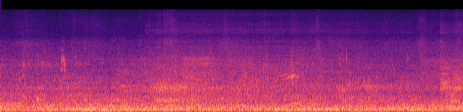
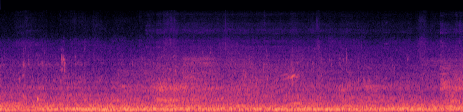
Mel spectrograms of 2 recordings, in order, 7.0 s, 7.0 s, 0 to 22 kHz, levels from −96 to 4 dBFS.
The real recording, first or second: second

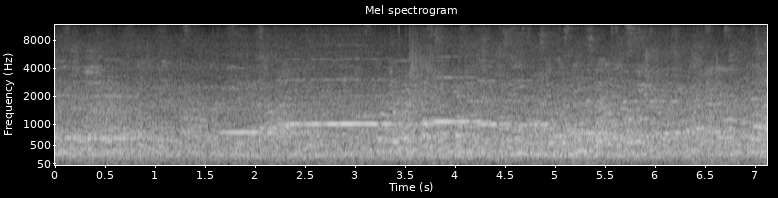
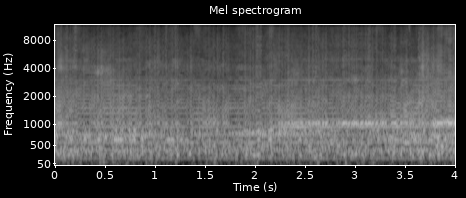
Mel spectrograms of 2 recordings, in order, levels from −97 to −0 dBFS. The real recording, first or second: first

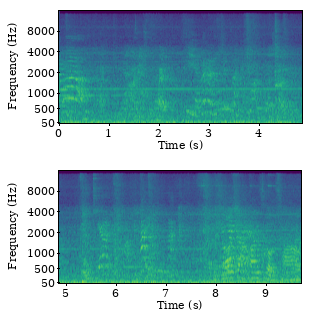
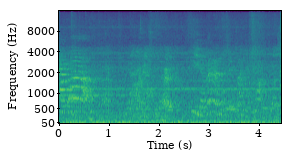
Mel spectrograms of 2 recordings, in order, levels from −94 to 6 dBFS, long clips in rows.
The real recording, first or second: first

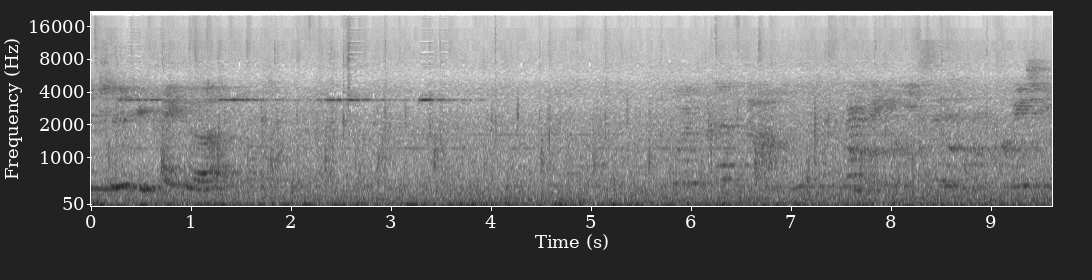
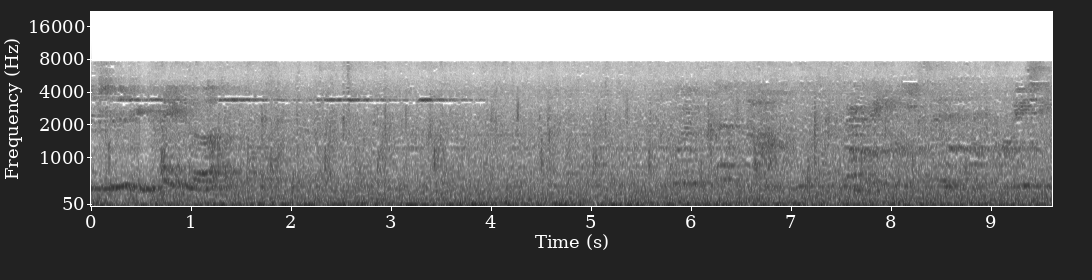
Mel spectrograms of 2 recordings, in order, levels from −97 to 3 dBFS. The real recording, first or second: first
